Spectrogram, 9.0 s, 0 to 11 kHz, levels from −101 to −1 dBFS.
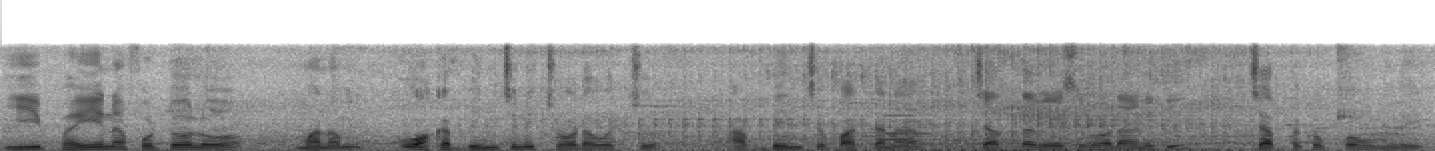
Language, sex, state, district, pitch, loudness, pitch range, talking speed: Telugu, male, Andhra Pradesh, Visakhapatnam, 140 Hz, -21 LUFS, 125-150 Hz, 105 wpm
